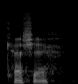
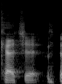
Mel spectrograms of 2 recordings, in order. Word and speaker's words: Cachet: Cachet. All the rest are, because someone made the same mistake as you calling it Catch It.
